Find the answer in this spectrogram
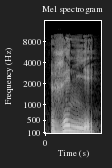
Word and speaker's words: régner: formé de régner sur remember here gn nier ni régner régner régner sur ce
